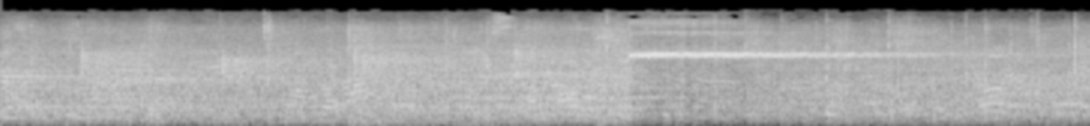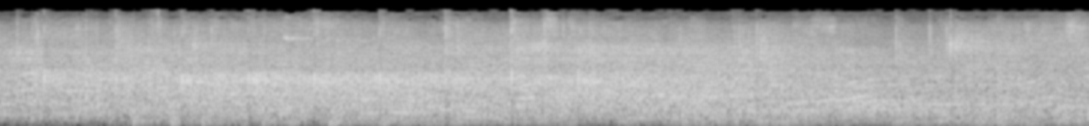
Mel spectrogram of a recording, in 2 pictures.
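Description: Players shout and chatter, echoing in a large hall.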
